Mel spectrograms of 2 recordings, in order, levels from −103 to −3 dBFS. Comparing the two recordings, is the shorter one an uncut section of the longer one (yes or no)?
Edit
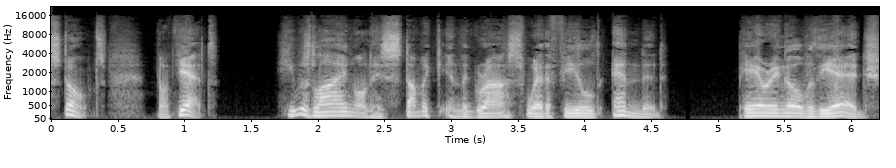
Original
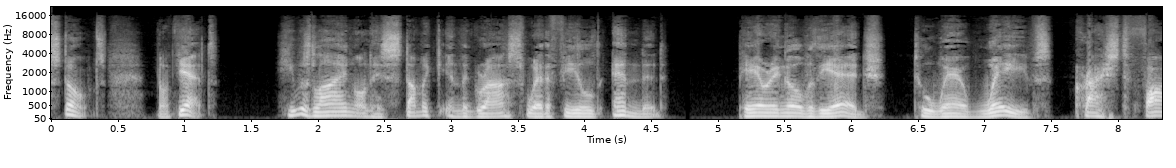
yes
